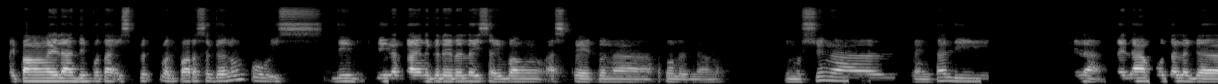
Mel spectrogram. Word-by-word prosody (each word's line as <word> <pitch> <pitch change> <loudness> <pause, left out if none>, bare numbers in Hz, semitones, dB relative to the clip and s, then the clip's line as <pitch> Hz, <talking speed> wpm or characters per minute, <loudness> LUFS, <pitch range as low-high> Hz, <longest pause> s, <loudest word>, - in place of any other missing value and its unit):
May 140 - -5
pangangailangan 145 0 +7
din 145 - 0
po - - -4
tayong 145 -2 +1
espiritwal, 155 +2 -4
para 145 0 +3
sa 155 - -4
gano'n 195 +8 0
po 155 -2 -5
is - - -5 0.5
di 145 - -2 0.3
hindi 145 - -6
lang 145 0 -1
tayo 145 -1 +7
nagre-rely 140 0 +2
sa 140 - -1
ibang 135 -1 -1
aspeto 130 -1 -2
na 125 -1 -3
katulad 125 -3 -6
ng 115 -1 -9 0.8
emosyonal, 160 +4 -1 0.4
mentally. 145 +2 -5 0.8
Kaila 140 -1 -1 0.3
kailangan 145 0 +6
po 150 - -10
talaga 145 -2 +2
145 Hz, 140 wpm, -23 LUFS, 135-150 Hz, 0.8 s, pangangailangan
